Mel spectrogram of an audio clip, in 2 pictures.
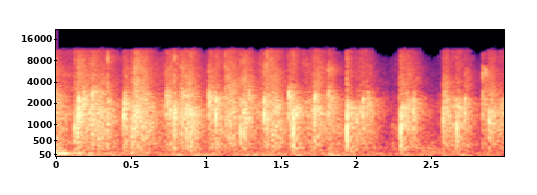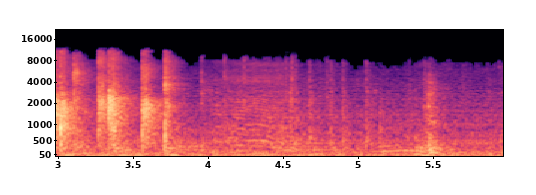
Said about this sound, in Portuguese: Queria convidar um grande artista angolano a estar aqui hoje. Mr. Canda, um grande aplauso, um orgulho ter aqui.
